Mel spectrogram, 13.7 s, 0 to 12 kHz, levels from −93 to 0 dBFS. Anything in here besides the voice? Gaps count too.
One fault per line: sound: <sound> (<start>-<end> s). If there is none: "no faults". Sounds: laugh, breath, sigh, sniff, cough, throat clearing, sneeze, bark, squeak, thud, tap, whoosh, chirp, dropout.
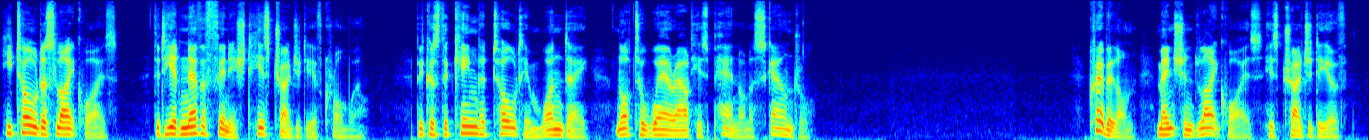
no faults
